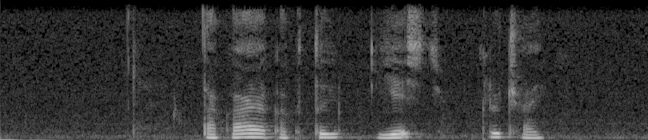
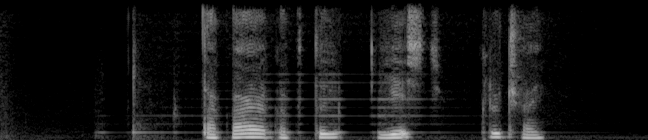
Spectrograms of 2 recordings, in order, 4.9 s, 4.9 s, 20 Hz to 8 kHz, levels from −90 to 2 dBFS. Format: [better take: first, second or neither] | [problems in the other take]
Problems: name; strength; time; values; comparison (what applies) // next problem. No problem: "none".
first | noise reduction (neural mask model RNNoise)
